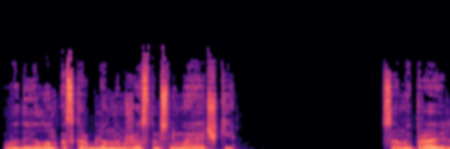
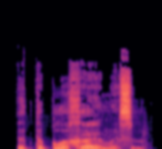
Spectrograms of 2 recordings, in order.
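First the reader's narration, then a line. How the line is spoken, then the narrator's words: Grumbled. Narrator (Russian): проворчал Марван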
